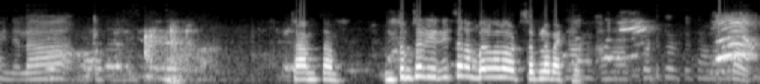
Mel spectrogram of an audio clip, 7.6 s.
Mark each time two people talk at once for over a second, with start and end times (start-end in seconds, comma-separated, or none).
none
